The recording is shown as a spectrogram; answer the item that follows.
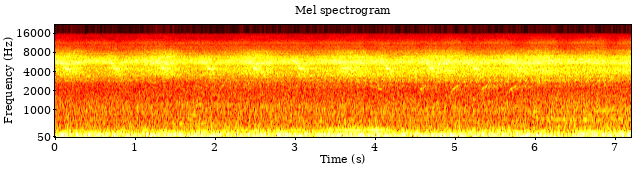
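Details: Crickets heard in real time on a sunny day with clouds overhead: a bright, high-pitched chorus pulsing in soft surges, a few faint rising chirps from another creature, and a low steady rumble beneath.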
